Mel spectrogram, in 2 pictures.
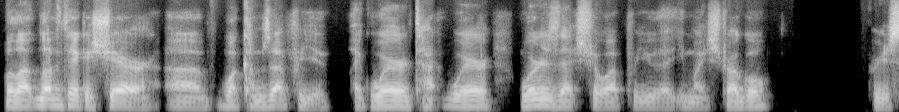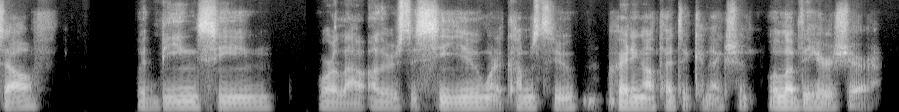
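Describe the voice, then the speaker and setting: A man's voice: on the low side, flat delivery, moderate pace, dark tone, no echo, studio quality. A middle-aged man hosting a workshop, coaching the group in an emphatic, urging way with lots of repetition.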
